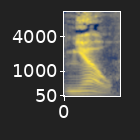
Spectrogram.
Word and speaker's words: Ngo: I hope I'm pronouncing his name right. N-G-O, Ngo.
